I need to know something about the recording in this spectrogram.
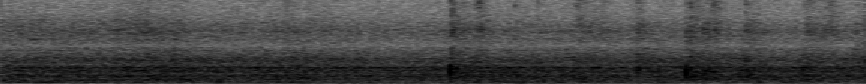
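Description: Footsteps tap on stone stairs.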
